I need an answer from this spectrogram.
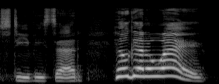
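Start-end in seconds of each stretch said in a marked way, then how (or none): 1.1-2.1 put-on high, loud worried boy; pleading kid voice. A narrator's reading.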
